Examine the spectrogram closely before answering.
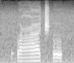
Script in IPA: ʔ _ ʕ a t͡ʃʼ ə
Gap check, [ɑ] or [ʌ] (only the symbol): ʌ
